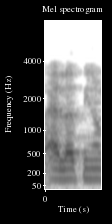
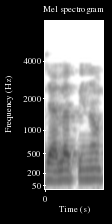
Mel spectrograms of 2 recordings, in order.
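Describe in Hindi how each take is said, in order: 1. यह शब्द नरम H ध्वनि से शुरू होता है। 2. यह शब्द कड़ी J ध्वनि से शुरू होता है। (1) "इसको एलोपिनो पढ़ा जाता है" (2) "मैंने इसको जेलापिनो पढ़ा"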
